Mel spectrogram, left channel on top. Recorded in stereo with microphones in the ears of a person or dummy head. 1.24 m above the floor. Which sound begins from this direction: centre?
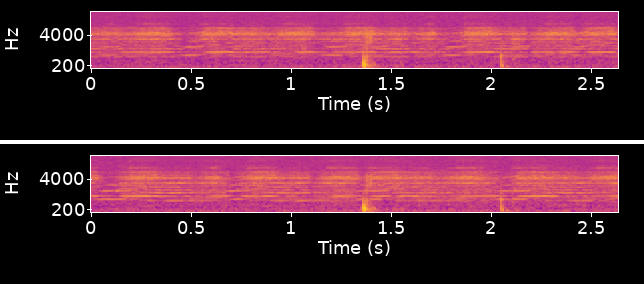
Footsteps, at 1.4 s.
